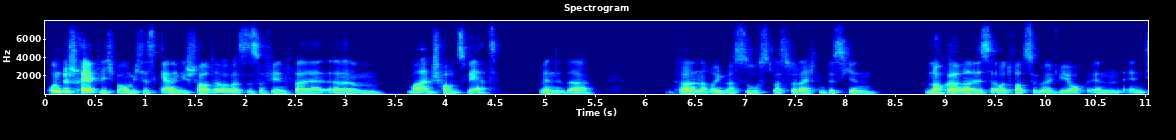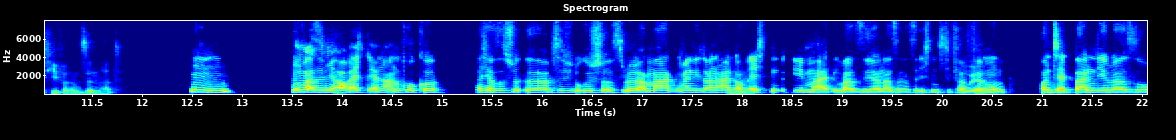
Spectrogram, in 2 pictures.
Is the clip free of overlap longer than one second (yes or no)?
yes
